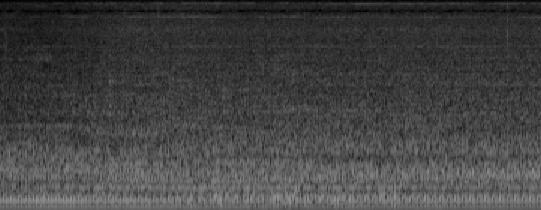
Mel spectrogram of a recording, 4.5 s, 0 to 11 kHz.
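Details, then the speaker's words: Fiat 500 started after DIY exhaust replacement, joints tightened: a steady, even idle with a smooth low drone and no puffing, ticking or rattling; exhaust sealed, no leaks. "There we go, started up, no leaks, sounds"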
